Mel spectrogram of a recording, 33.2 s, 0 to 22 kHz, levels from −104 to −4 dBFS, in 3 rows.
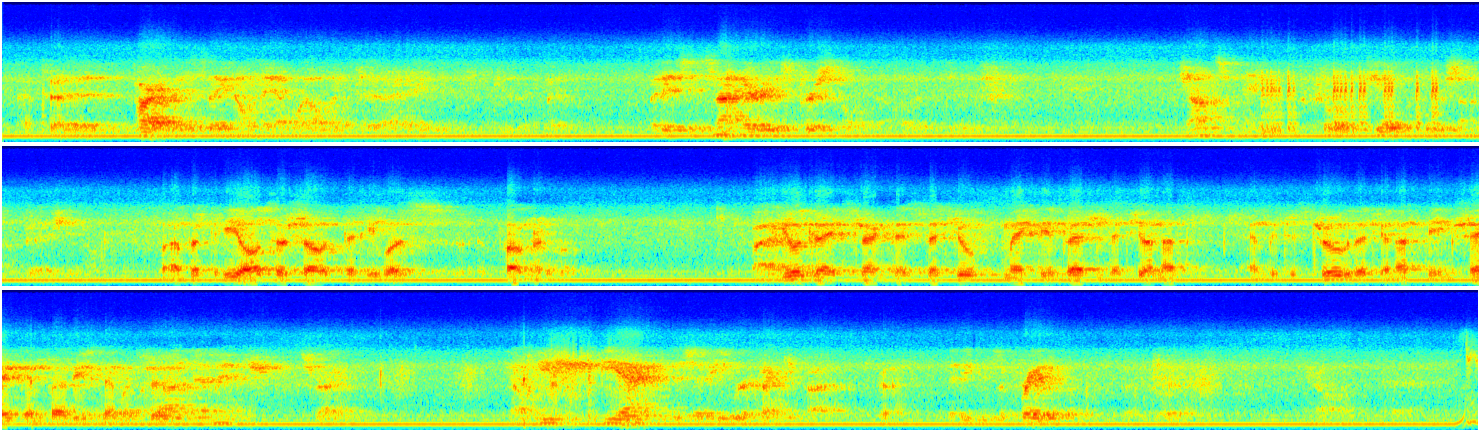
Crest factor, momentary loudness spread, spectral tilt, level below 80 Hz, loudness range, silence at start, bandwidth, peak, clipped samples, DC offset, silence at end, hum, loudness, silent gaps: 18 dB; 14 LU; -5.5 dB/octave; -66 dBFS; 6 LU; 0 s; 11.5 kHz; -6 dBFS; under 0.1%; under 0.1%; 0 s; none; -23 LUFS; none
